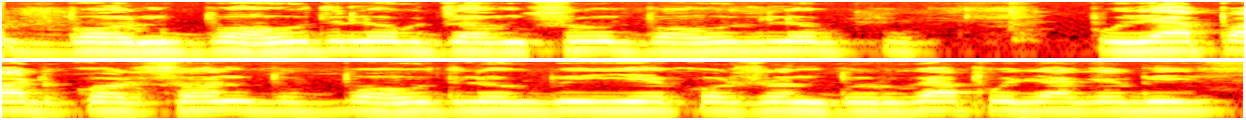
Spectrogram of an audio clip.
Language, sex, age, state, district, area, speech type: Odia, male, 60+, Odisha, Bargarh, urban, spontaneous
